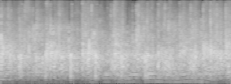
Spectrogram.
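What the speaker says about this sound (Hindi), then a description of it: "आप सब जोरदार तालियों के साथ स्वागत करें" Audience applause welcoming guests at a show launch, a steady dense wash of clapping throughout, fairly close and continuous with a little voice mixed in.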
